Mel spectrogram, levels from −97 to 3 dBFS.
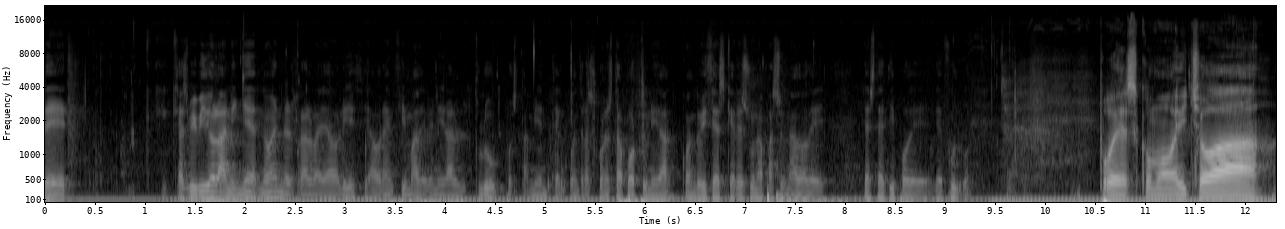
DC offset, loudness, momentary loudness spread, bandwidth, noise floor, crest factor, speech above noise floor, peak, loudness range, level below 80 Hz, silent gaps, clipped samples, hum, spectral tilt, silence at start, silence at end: under 0.1%; -37 LUFS; 21 LU; 17.5 kHz; -58 dBFS; 24 dB; 20 dB; -16 dBFS; 14 LU; -46 dBFS; none; under 0.1%; none; -6 dB/octave; 0 s; 0 s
